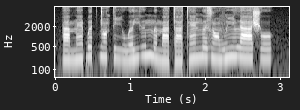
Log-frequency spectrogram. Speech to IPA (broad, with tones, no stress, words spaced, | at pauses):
a˨ mɛ̃˧ɓə˦t dɔ̃˧tiː˨wə˧ jɨ˦mə˨ma˨ ta˨tɛ̃˦ŋə˦zɔ̃˧ vĩ˦ laː˦ʃo˦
